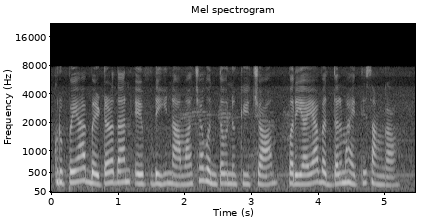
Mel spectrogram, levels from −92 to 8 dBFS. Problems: none marked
